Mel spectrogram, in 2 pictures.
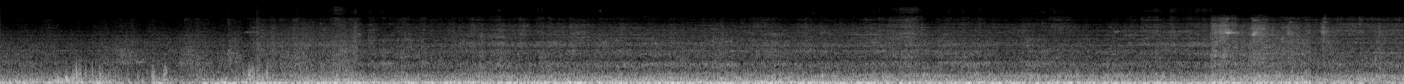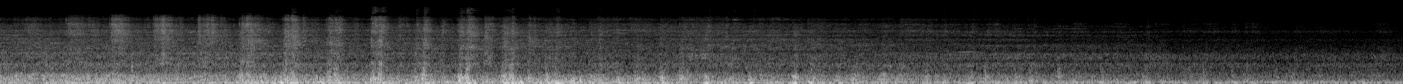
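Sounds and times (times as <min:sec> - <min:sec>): freight cars rumbling on rails: 0:00.0 - 0:28.0
wheel squeal: 0:11.1 - 0:13.0.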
